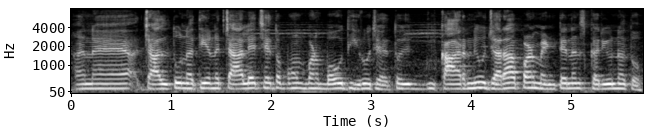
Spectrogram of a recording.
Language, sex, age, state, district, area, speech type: Gujarati, male, 18-30, Gujarat, Ahmedabad, urban, spontaneous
